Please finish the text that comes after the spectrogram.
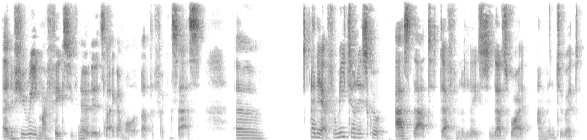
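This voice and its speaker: A woman's voice: low voice, wildly swooping pitch, brisk, creaky, fairly bright tone, reverberant. A 19-year-old woman from Portugal with a Portuguese accent, chatting casually and rambling to camera from her bedroom, full of "like". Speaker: vlogger.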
